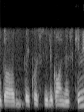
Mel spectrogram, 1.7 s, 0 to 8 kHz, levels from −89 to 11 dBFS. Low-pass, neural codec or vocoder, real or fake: 7.2 kHz; none; real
